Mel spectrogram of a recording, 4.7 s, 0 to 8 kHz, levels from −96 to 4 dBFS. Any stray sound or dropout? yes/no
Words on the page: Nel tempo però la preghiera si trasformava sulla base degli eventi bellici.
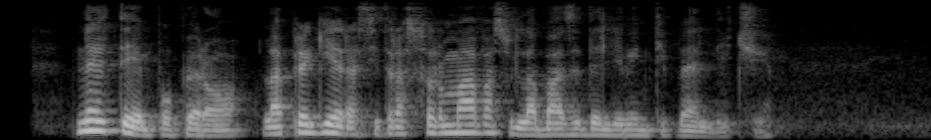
no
